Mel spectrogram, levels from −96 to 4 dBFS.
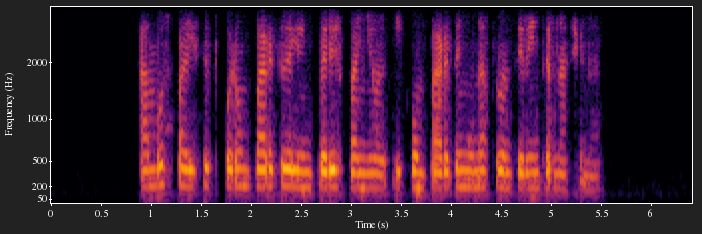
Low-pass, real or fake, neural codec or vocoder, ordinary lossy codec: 3.6 kHz; real; none; Opus, 32 kbps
